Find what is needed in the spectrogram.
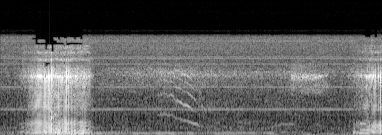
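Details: A cat snoring in its sleep: rough, rattling snores on each in-breath with soft whistling breaths between them, about seven seconds per breath.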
